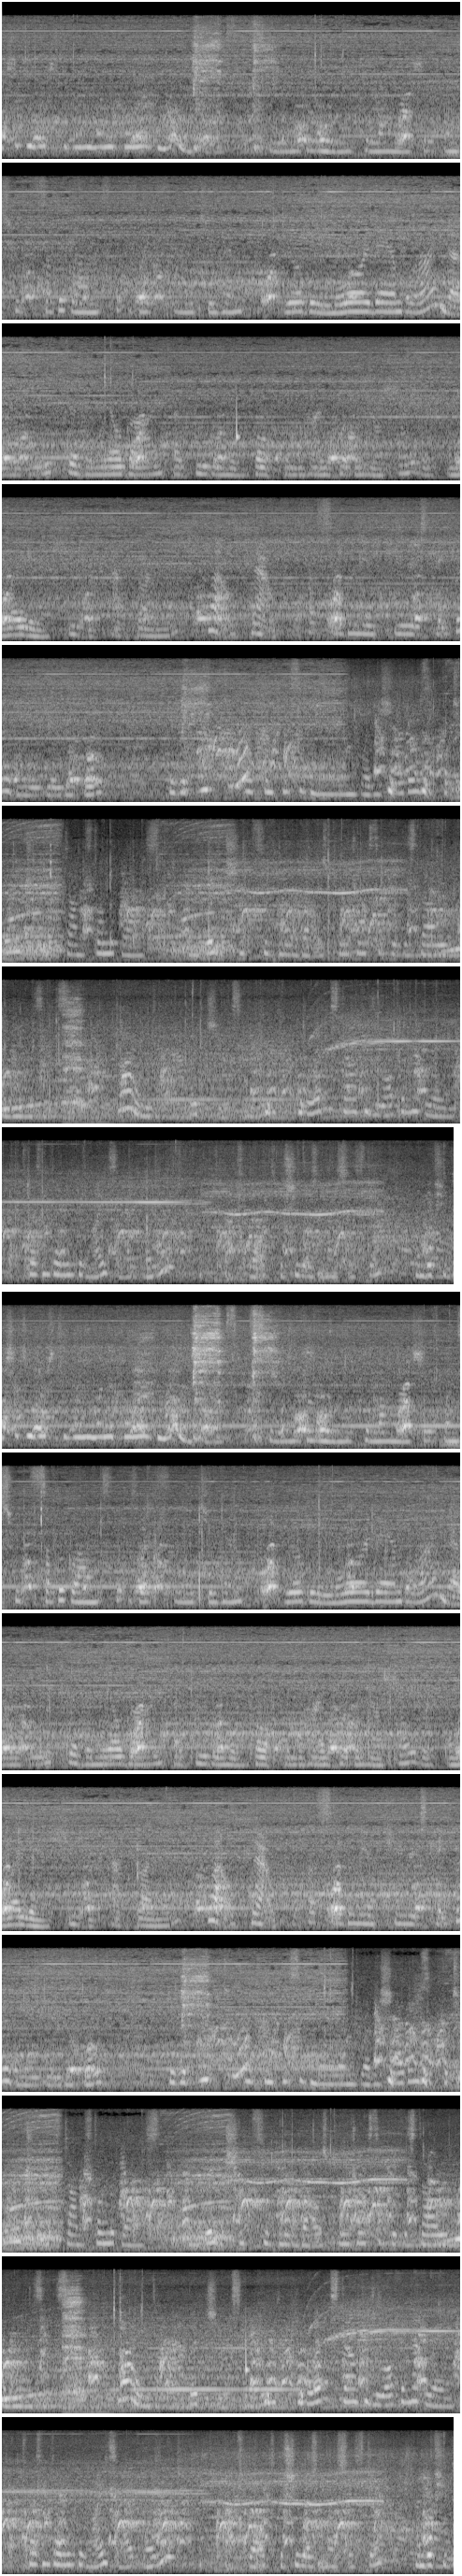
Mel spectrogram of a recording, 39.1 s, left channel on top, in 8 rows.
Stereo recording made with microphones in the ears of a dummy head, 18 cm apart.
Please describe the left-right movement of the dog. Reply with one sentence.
You can hear the dog move from right to left and back again.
